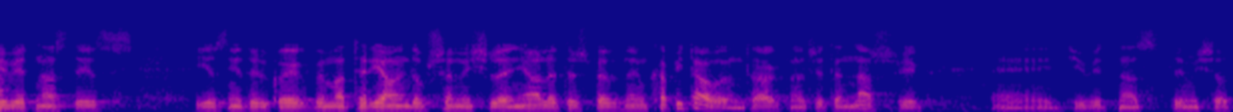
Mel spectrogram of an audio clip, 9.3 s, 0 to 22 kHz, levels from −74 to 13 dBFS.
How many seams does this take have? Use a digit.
0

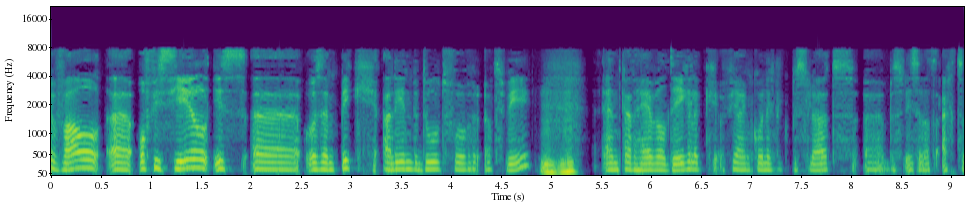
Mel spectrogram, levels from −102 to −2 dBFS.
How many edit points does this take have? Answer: 3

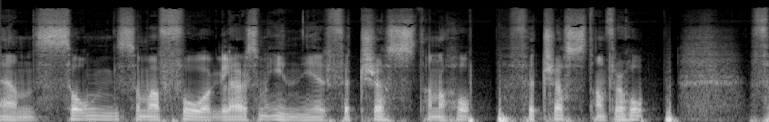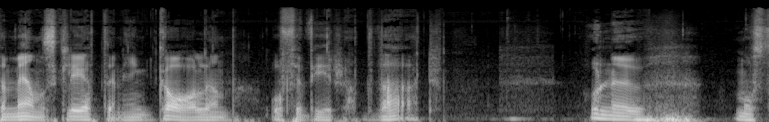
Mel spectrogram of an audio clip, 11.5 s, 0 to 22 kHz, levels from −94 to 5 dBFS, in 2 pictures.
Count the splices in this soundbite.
0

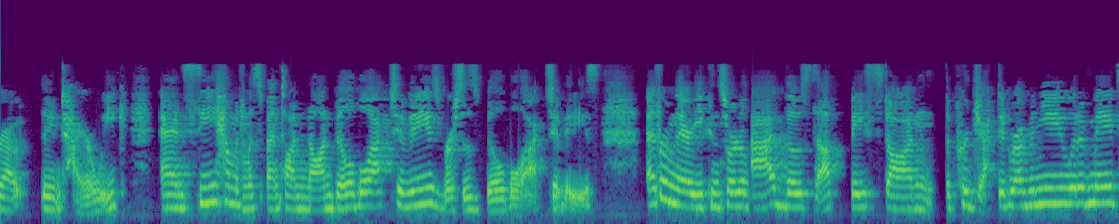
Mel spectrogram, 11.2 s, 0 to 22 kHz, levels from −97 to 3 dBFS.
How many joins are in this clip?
5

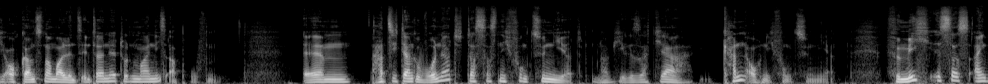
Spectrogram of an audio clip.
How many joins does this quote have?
2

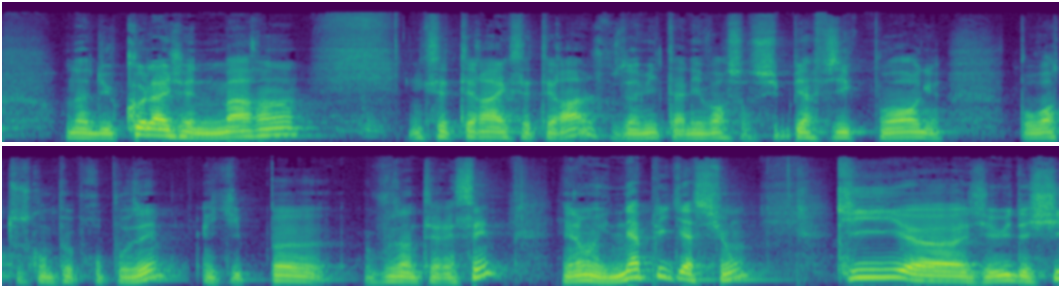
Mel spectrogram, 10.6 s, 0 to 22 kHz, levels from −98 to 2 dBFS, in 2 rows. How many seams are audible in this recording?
2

